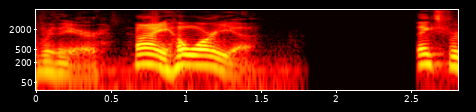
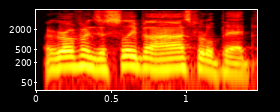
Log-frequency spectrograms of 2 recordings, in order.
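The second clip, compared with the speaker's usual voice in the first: ordinary delivery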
